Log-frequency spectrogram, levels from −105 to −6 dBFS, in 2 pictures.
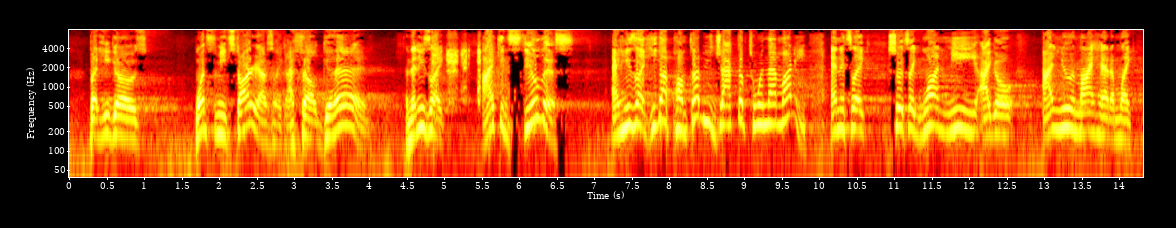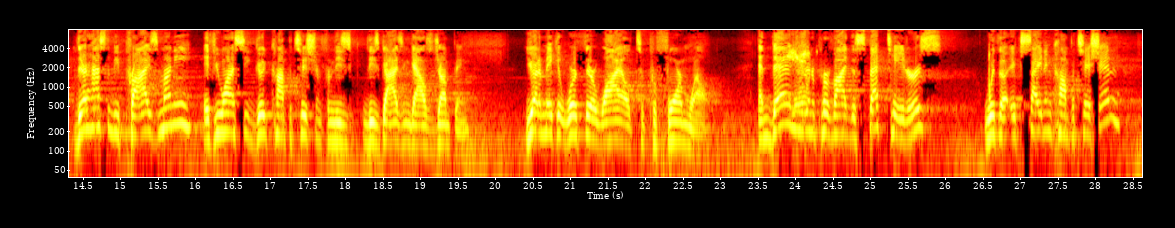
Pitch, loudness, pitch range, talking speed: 190 Hz, -19 LUFS, 165-235 Hz, 195 wpm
